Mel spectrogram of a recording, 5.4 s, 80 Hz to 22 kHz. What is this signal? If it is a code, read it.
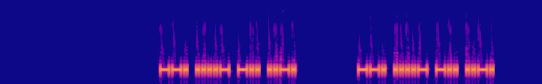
Morse code, heard as a keyed tone, about 40 wpm, 700 Hz. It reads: G4DF G4DF
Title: DXCC-100 Call Signs - 4 Characters - Repeated 2x - 40wpm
